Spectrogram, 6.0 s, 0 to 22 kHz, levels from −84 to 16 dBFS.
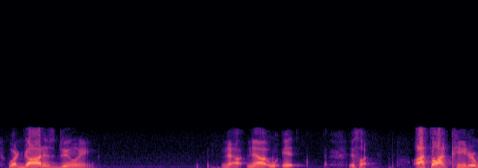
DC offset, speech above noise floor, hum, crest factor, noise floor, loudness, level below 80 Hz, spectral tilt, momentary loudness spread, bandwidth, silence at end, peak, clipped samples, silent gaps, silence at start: under 0.1%; 47 dB; none; 16 dB; -62 dBFS; -15 LUFS; -58 dBFS; -7 dB/octave; 17 LU; 5.4 kHz; 0 s; 0 dBFS; under 0.1%; none; 0.1 s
